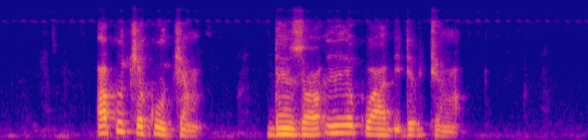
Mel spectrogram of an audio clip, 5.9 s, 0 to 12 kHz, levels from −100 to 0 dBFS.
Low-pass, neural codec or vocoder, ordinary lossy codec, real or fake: 7.2 kHz; codec, 16 kHz, 4 kbps, FreqCodec, larger model; Opus, 16 kbps; fake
